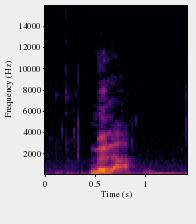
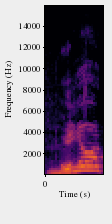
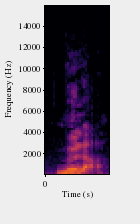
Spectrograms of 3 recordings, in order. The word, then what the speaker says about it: Müller: Müller. Müller. No, not Muller, but Müller.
